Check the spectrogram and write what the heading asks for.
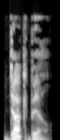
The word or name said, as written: duckbill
